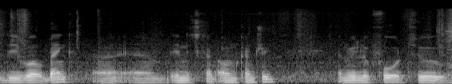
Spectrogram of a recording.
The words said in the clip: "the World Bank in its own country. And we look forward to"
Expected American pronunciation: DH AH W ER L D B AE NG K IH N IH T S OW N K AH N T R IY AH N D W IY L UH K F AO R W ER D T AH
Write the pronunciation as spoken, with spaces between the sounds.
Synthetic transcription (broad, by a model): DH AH W ER L D B AE NG K IH N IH T S OW N K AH N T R IY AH N W IY L UH K F AO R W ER D T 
